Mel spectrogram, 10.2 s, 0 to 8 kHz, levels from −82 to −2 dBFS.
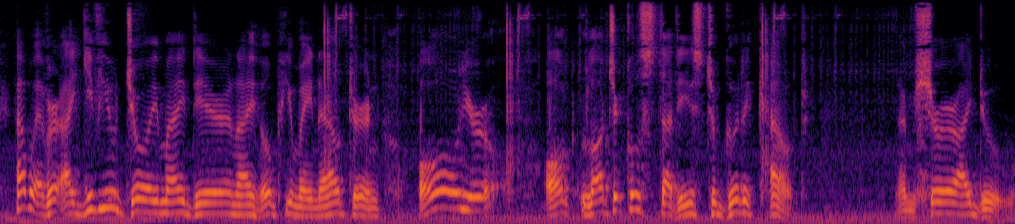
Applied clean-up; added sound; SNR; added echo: none; Bus + Coin (dropping); 15 dB; none.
